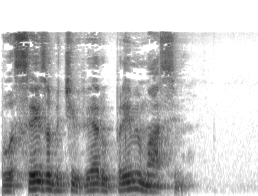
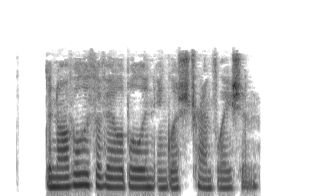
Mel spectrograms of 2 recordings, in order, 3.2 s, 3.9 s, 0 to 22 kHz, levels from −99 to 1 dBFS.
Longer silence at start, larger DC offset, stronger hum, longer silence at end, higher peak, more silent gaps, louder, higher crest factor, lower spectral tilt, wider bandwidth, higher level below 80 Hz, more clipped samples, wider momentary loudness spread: second, 0.05 s vs 0.55 s; neither; neither; first, 0.95 s vs 0.7 s; first, 0 dBFS vs -8 dBFS; neither; first, -19 LUFS vs -23 LUFS; about the same, 20 dB vs 18 dB; about the same, -3.5 dB/octave vs -4 dB/octave; first, 11.5 kHz vs 8 kHz; about the same, -62 dBFS vs -66 dBFS; neither; about the same, 10 LU vs 8 LU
